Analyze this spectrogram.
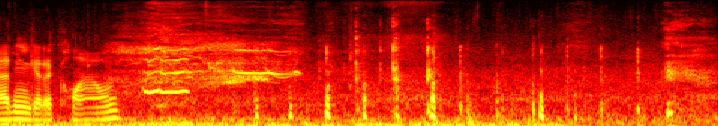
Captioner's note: laughs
